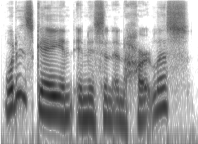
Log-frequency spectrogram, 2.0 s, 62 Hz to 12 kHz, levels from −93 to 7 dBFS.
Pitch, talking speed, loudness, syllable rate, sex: 185 Hz, 210 wpm, -17 LUFS, 5.3 syllables/s, male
